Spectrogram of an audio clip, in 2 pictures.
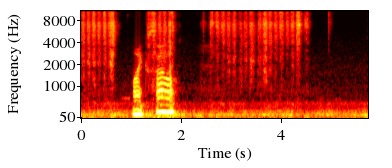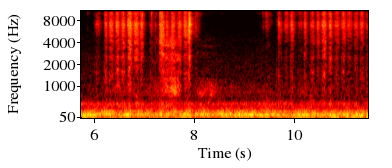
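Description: A hand rubbing back and forth across dip powder nails on nail tips, a soft continuous brushing friction that repeats in strokes, close up, with a brief spoken remark near the start.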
